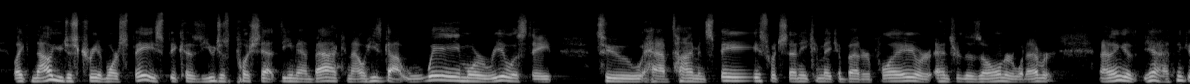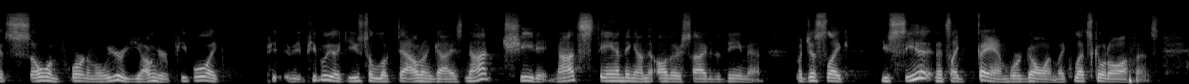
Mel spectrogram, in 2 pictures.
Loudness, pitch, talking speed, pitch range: -26 LUFS, 150 Hz, 230 wpm, 135-160 Hz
